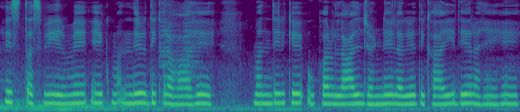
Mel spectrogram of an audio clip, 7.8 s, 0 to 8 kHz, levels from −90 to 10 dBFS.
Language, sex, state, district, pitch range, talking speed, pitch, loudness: Hindi, female, Chhattisgarh, Balrampur, 225-240 Hz, 145 wpm, 235 Hz, -22 LUFS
